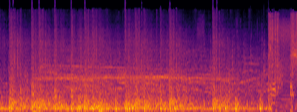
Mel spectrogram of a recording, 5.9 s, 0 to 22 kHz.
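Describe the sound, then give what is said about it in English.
Rapid, dense bursts of firecrackers dumped into a roaring campfire pop and crackle without pause, loud, with a steady tone running underneath and a brief lull near the end. “do not, and I mean do not, under any circumstances, start a mess roaring fire, then dump about 200 bucks worth of firecrackers into it without telling any of your fellow campers.”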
